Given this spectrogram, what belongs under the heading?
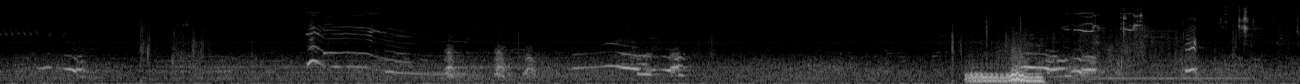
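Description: A mabari war dog in Dragon Age: Origins whimpers and yelps in high, wavering cries and short sliding whines, scattered irregularly over quiet ambience, with one louder burst near the end.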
